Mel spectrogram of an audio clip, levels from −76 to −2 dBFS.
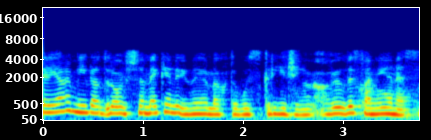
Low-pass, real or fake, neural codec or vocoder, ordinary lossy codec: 5.4 kHz; fake; codec, 16 kHz, 1 kbps, FunCodec, trained on LibriTTS, 50 frames a second; AAC, 32 kbps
